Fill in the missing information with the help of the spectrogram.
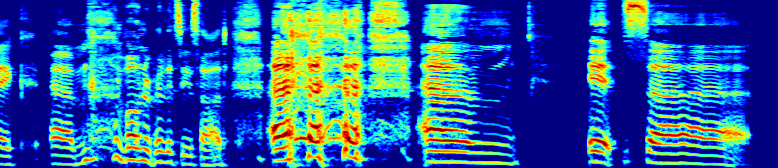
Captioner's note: chuckles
